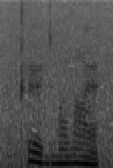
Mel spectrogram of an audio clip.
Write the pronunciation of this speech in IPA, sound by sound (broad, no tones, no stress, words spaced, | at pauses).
ʈʰø dʱoðˤæ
